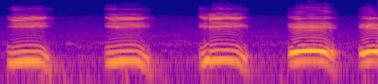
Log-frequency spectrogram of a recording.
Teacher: अग्र से बोल रहे हैं तो हमारी जीभ जो है आगे की तरफ आ रही है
